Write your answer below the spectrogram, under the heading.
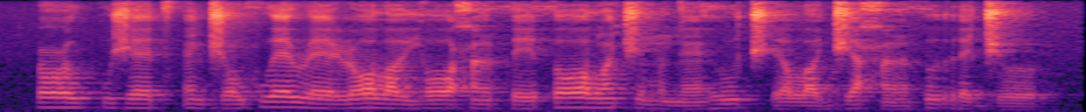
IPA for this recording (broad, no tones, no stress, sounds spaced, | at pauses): ʕ u kʷ ɘ ʒ ɛː t͡sʼ ɛ̃ d͡ʒ ɔ xʷ ɛː ɹ ɛː ɭ ɔ lˠ ɘː j ɔː ħ ə̃ː θ e θ ɔː lˠ ə̃ t͡ʃ ɘ m ə̃ d ɛ̃ ɦ u t͡ʃʼ e lˠ ɘ d͡ʒ ɛ ħ ə̃ː θ u r ɛ d͡ʒ ɤ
